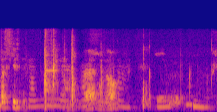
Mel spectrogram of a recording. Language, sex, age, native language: Icelandic, male, 9, Icelandic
